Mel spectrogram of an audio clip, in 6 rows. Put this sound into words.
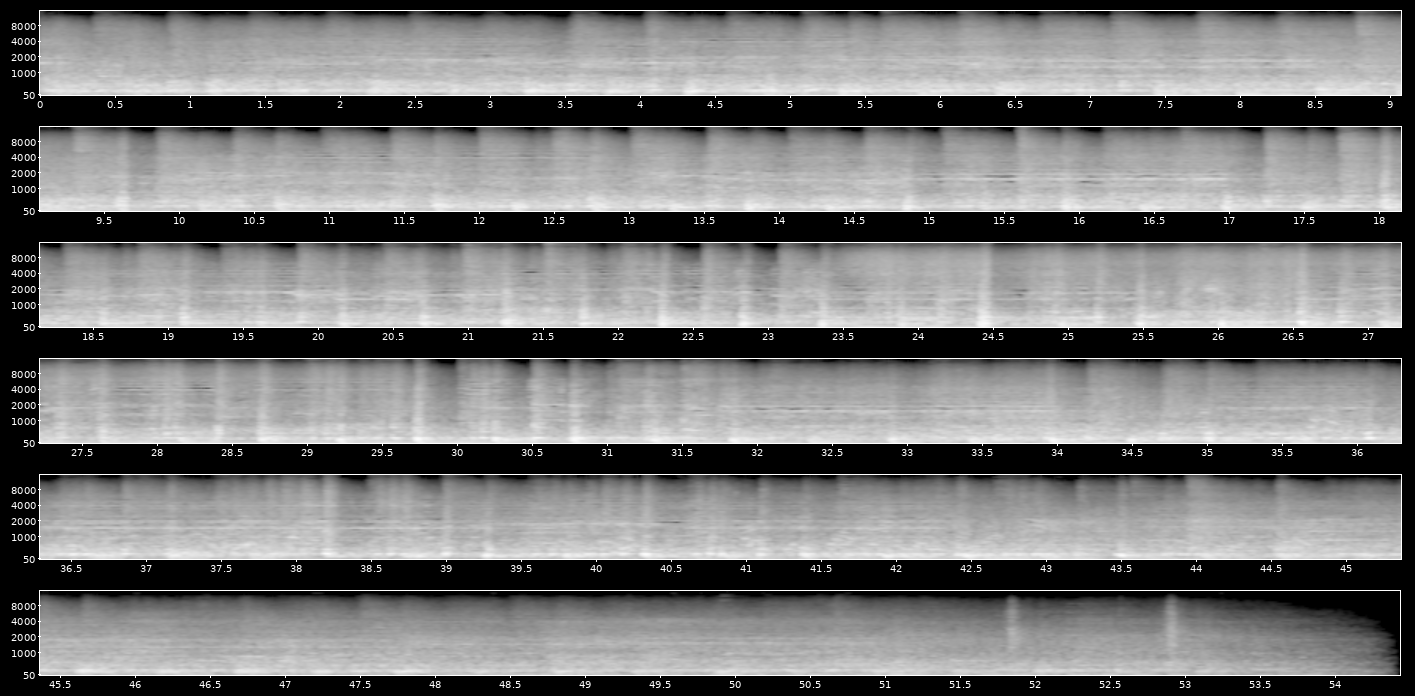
Station Leon2
Recording in train station of Leon, Spain, with a crowd of people enjoying a folklore band. The microphone is moving, traveling past the crowd, lots of noise and voices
